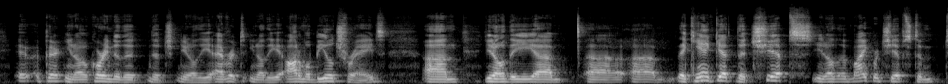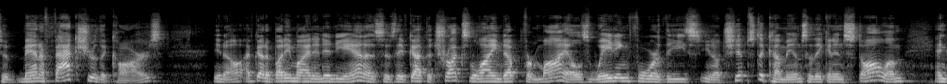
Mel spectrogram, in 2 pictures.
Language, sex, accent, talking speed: English, male, American, 230 wpm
